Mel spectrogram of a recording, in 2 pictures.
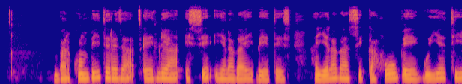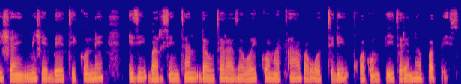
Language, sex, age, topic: Gamo, male, 25-35, government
